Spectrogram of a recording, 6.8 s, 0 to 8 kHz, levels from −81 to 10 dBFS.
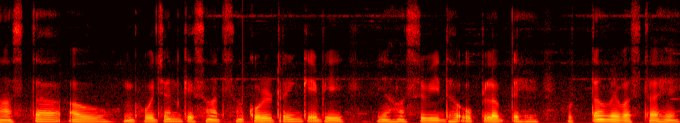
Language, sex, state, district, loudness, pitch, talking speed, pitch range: Hindi, male, Chhattisgarh, Kabirdham, -29 LUFS, 120 Hz, 150 wpm, 115-125 Hz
